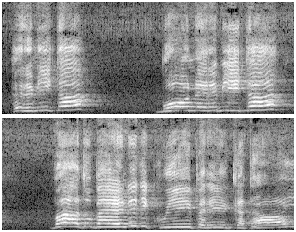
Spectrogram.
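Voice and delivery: calling out loudly. Storyteller voices the hero reaching the hermit's mountain and hailing him: calling out to the hermit. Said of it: "perché [name] è una testa di coccio. / Sconsolato ma testardo, l'eroe prosegue fino alle pendici di una altissima montagna dove vive un bianco eremita. / Lui, manco a dirlo, / Cerco [name], / con Carl".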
